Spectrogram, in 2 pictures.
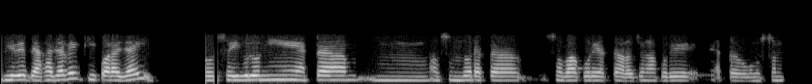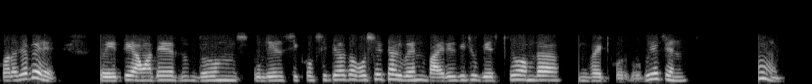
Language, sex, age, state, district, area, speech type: Bengali, female, 60+, West Bengal, North 24 Parganas, rural, conversation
